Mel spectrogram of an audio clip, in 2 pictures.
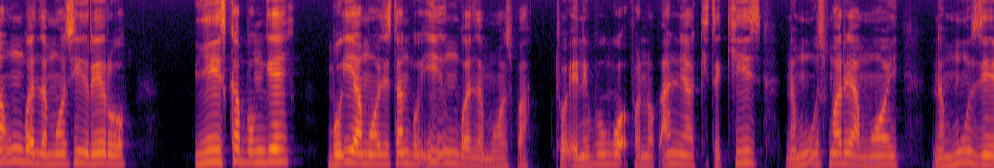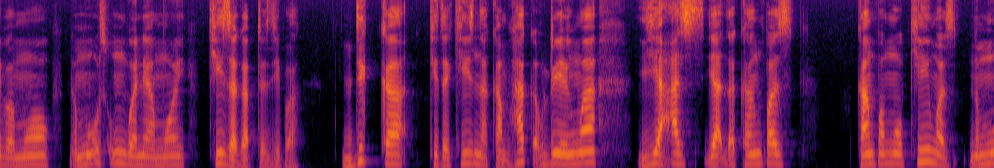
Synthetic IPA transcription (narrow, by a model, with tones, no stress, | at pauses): u˦ŋɡʷa˨nza˨mo˦s̬i˦ɾe˦ɾo˨ | ji˦ska˦bo˨ŋɡe˦ | bo˨i˦ja˨mo˨˦zi˨ta˦nbo̰˨ʔḭ˦u˦ɡʷa˨nza˨mo˨˦spa̰˨ | to˨ʔḛ˨ni˨bu˦ɡo˦ʔpa˨no˨ka˦ni˦ja˨ki̥˨ta˨kʰi˦z | na˨mu˦sma˦ɾi˦a˨mo˦i˦ | na˨mu˦ze˨˦ba˨mo˦nʔa̰˨mu˦su˦ŋɡʷa˨ni˦ja˨mo˦i˦ | ki˦za˨ɡa˨b̚ta˨zḭ˨pa̰˨ | di˦kːa˦ | ki˨ta˨ki˦na˨ka˨mɦa˦kːa̰˨di˦e˨ŋma˦ | ja˦ʔzja˦za̰˨ka˦nk͡pa˦z | ka˦nk͡pa˦mo˦ki˦ma˨zna˨mu˦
